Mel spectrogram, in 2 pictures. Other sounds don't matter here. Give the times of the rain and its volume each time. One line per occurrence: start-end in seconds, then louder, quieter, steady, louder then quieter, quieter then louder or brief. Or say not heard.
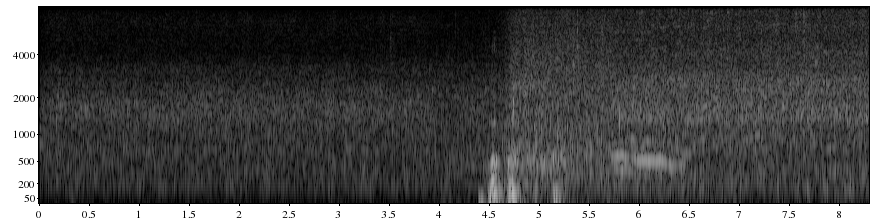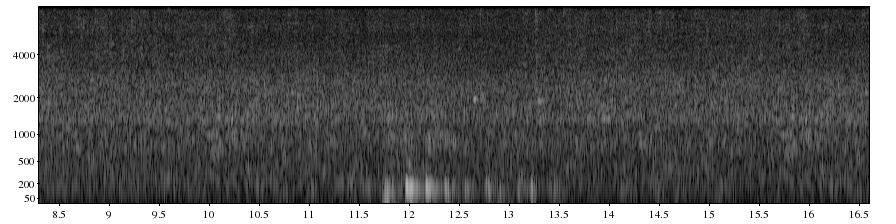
0.0-16.5 louder.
